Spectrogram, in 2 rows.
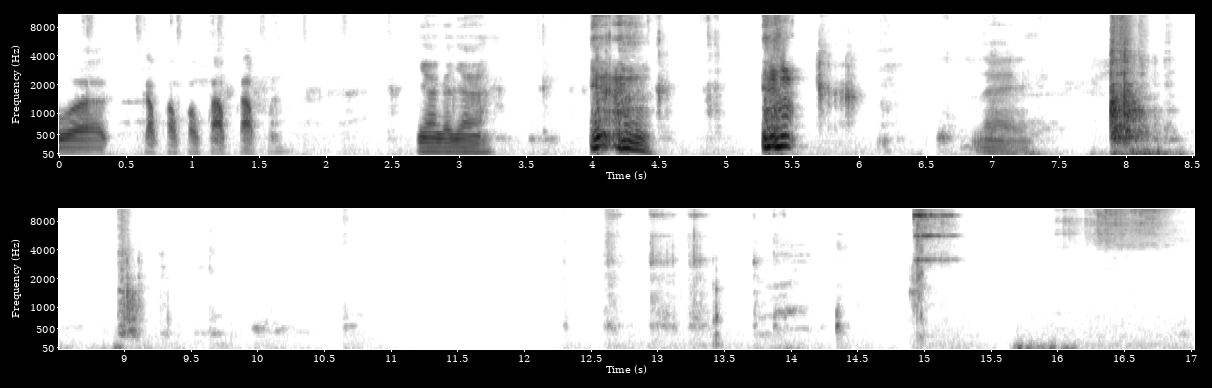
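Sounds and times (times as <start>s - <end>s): ringing metallic clink: 14.9s - 15.4s.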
